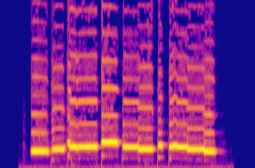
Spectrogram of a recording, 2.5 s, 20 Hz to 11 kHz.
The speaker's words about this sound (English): I've been playing the tin whistle for about 30 years. And I've grown up with it.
